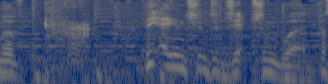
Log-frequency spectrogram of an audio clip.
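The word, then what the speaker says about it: Ka: this unusual looking thing rejoices under the equally bonkers name of cat the ancient egyptian word for soul although it's often instead pronounced just like someone from boston would say the word car wicked cow is that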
